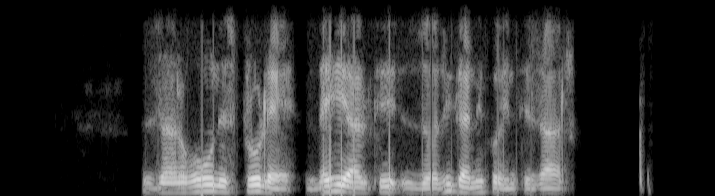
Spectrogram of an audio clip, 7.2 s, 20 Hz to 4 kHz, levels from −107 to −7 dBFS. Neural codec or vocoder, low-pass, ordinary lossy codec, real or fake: none; 3.6 kHz; Opus, 64 kbps; real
